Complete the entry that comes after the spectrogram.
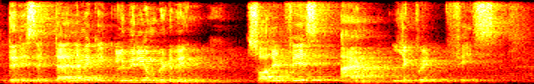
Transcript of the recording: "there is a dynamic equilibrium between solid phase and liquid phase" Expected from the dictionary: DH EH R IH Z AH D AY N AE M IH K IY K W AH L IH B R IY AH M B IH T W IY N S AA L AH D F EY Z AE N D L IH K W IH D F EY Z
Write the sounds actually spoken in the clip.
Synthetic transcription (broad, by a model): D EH R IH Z AH D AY N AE M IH K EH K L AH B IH R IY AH M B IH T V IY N S AA L AH D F EY S AE N D L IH K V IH D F EY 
